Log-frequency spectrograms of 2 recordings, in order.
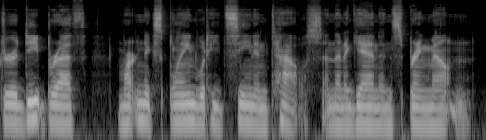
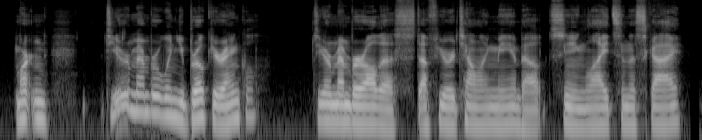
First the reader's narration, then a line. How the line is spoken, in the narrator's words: Martin sighed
